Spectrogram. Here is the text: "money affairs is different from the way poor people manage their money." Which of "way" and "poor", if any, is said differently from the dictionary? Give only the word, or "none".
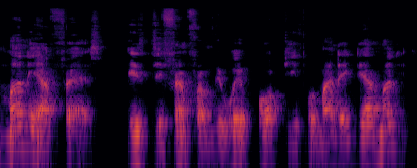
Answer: poor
